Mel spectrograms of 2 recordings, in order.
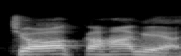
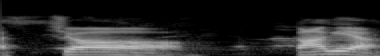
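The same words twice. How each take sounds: First: Said in the usual way. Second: च कहाँ गया said very slowly, every sound stretched; drawn-out repeat. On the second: Shown as a demonstration. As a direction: stretch each syllable of च कहाँ गया to show the tongue. (धीरे-धीरे खींचकर)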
